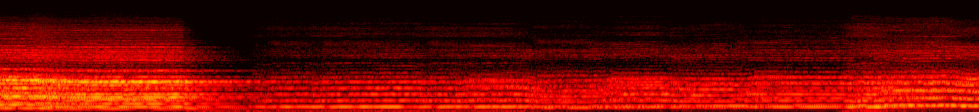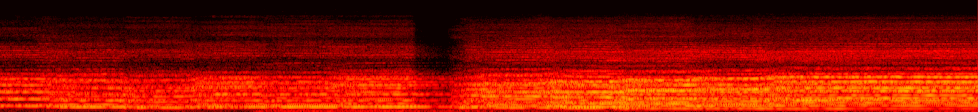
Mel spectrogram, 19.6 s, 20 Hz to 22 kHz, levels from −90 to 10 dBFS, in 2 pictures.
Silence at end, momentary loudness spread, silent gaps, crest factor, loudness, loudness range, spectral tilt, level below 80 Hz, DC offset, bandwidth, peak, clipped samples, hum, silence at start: 0 s; 15 LU; none; 18 dB; -32 LUFS; 13 LU; -6 dB/octave; -64 dBFS; under 0.1%; 14 kHz; -14 dBFS; under 0.1%; none; 0 s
